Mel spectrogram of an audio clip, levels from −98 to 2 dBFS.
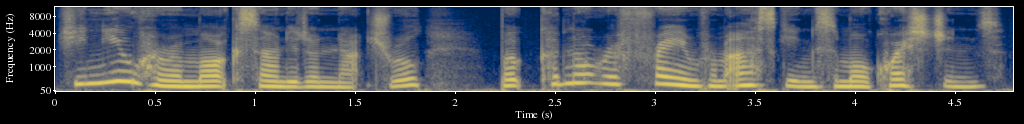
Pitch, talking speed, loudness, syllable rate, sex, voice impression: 245 Hz, 190 wpm, -15 LUFS, 5.4 syllables/s, female, feminine, slightly young, slightly fluent, slightly cute, refreshing, friendly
